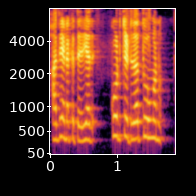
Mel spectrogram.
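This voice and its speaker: A woman's voice: extremely high pitch, fairly even intonation, rapid-fire, a bit bright. A woman voicing a stubborn, loving young wife in an audio drama, talking earnestly and insistently. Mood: devoted, pleading.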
